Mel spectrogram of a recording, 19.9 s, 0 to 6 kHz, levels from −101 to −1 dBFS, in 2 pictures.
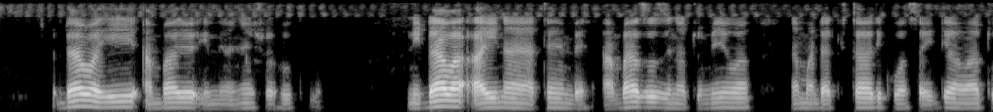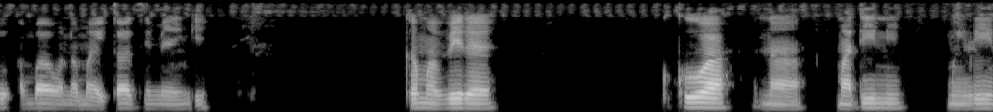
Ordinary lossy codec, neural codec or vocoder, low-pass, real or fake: Opus, 64 kbps; none; 5.4 kHz; real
